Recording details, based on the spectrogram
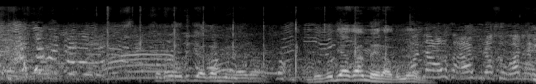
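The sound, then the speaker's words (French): A crowd of excited voices shouts and chatters over one another, with raised, wavering cries rising above the babble, continuous throughout; an altercation near a school in Mangochi district, Malawi, filmed on a mobile phone, with some people applauding. “Alors c'est tourné au portable dans le district de Mangochi, des altercations près d'une école, certains applaudissent”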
